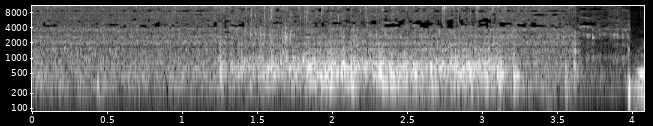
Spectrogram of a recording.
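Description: Kitchen faucet running, its stream splashing into the sink as hands are rubbed under it; the sound cuts off suddenly near the end.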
